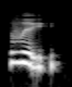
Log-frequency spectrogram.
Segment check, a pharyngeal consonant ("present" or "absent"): absent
